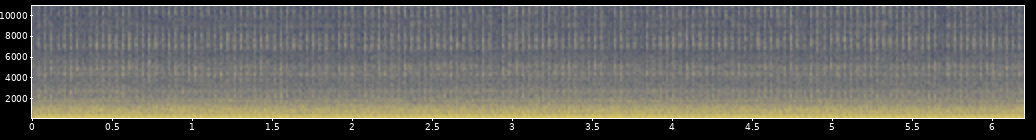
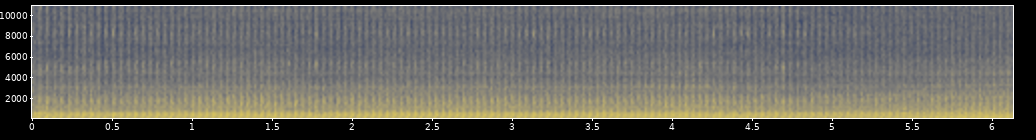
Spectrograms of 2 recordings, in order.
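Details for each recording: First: Troy-Bilt self-propelled mower with swapped-in Honda engine running after start-up surge settled: even, steady putter at constant speed, no surging, knocks or rattles; smooth healthy running, though it seemed to run at low rpm. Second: Troy-Bilt self-propelled mower with a blown Briggs engine, smoking from blow-by, run wide open. Steady small-engine beat with a dull knock on top: engine knock.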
